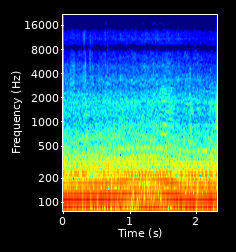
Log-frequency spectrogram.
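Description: A Dodge Charger with a Stage 2 tune drives off at a cars-and-coffee meet, its deep engine rumble steady and loud, with a strong low-end drone that holds across the moment, while people talk nearby.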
